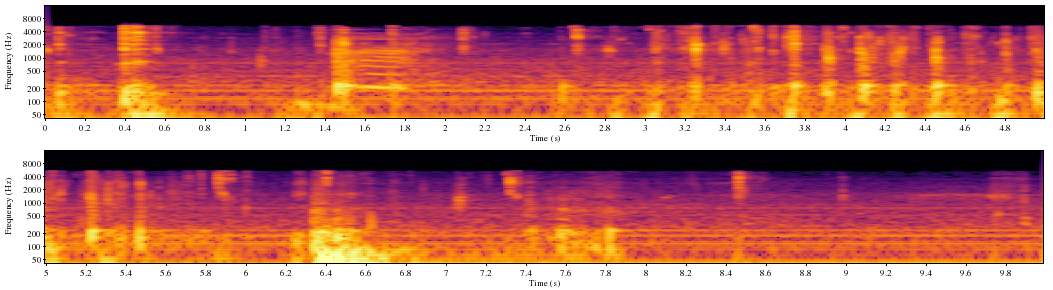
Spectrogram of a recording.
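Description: A person chewing food close to the microphone: many small, sharp wet clicks and smacks, densest a few seconds in. There is one louder low thump about six and a half seconds in. A steady low electrical hum runs underneath.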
